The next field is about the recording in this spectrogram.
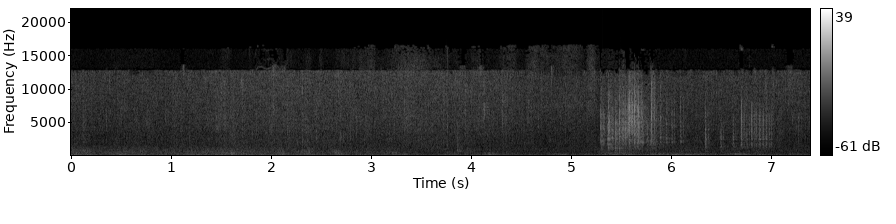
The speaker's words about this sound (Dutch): Zo, daar gaat het regenen. Het zou toch droog blijven?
